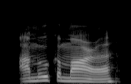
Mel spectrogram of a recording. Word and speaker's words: Amukamara: So, Ha Ha Clinton Dix, Eric Reed, Prince Amukamara. I think I pronounced that right. – You did. You got it.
